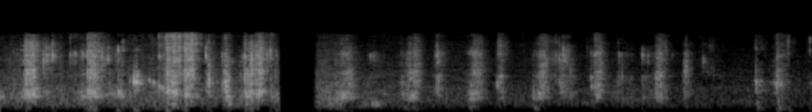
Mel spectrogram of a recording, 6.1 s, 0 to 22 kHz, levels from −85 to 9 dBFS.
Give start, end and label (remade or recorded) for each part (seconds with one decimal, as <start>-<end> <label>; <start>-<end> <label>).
0.0-2.8 recorded; 2.8-4.5 remade; 4.5-6.1 recorded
